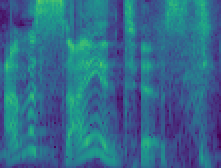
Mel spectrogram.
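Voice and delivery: slow, loud, high Wahlberg line; Mark Wahlberg impression. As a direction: drag it out like Wahlberg. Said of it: "He just said it so much".

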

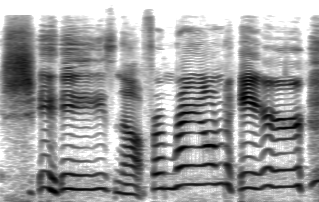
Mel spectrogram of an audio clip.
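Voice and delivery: high, very slow, stretched-out delight; gleeful drawl. Retold or imitated. Tells of first hearing the coworker's accent, gleeful high drawl. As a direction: stretch it out high, hugely tickled.

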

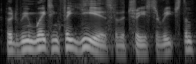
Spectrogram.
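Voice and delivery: ordinary delivery

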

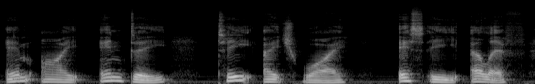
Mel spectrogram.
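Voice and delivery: slow, letter by letter; slow dictation of a web address; spelling out slowly. Real, not acted. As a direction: spell it out with pauses between groups.

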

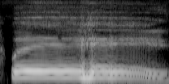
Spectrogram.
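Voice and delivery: loud, high, long whoop; drawn-out cheer. Real, not acted. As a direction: stretch it into a big cheer. Cheers film coming on.

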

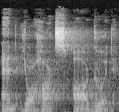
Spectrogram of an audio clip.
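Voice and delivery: slow, measured, solemn pronouncement; unhurried character voice with weighty pauses; Natius. Acted. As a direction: speak slowly and deliberately, like a grave quest-giver. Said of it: "He looks back at you and says".

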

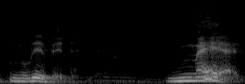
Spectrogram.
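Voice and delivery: ordinary delivery

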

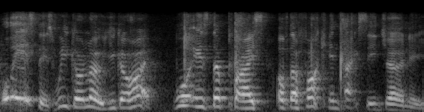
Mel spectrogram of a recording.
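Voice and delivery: high-pitched mock outrage; retold exasperation. Passengers confronting driver over a shifting fare, exasperated.

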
